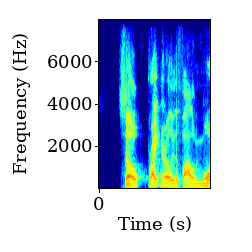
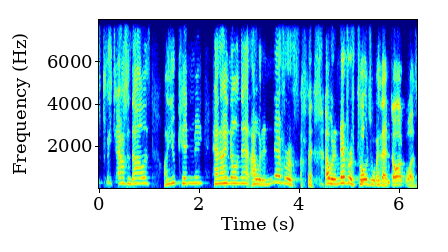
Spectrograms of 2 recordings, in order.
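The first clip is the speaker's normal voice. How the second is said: high, squeaky mock outrage; shocked disbelief; 11 semitones higher than usual. Crook hears the dog's price from the cop, high shocked whine. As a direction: imitate the crook's dismay, pitched way up.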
